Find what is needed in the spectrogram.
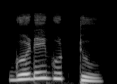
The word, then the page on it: ಗೊಡೆಗುಟ್ಟು: goḍuguṭṭu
